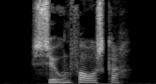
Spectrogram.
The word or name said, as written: søvnforsker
